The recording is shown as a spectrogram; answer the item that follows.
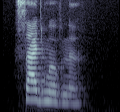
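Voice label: "садьмывны", Komi, female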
